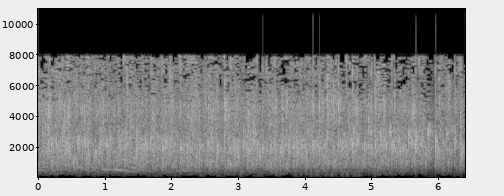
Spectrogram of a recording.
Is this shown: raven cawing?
no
